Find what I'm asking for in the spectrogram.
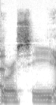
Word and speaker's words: Saoirse: Is it Saoirse Ronan? How do you fix this for me? – Yeah, I think it's Saoirse. I think that Saoirse, yeah.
